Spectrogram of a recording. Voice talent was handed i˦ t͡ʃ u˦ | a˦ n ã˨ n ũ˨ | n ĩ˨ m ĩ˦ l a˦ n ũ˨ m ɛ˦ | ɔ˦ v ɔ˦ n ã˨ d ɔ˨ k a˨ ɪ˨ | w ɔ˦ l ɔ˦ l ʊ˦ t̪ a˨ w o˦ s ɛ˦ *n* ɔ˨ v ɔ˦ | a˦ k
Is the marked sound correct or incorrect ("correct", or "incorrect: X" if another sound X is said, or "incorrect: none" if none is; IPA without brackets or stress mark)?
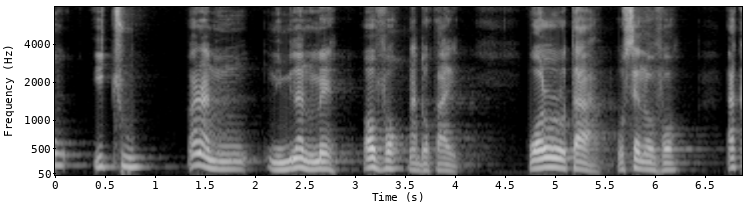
correct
